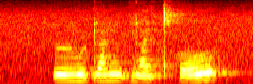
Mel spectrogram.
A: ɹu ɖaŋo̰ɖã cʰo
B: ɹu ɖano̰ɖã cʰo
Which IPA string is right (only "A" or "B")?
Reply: A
